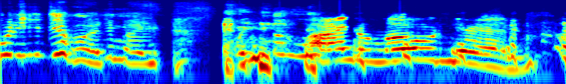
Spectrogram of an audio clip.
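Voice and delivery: shrill, startled, very high-pitched yell, acted out. Retelling telling a man in a boat to leave the line: retelling own yelling. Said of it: "and I'm yelling at him".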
